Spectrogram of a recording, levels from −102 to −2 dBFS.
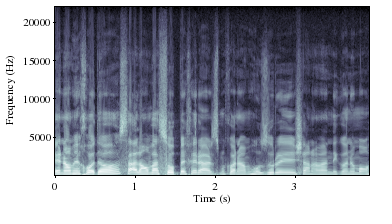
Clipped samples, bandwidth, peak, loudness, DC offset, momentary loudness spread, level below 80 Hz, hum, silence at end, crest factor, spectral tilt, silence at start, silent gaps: under 0.1%; 19 kHz; 0 dBFS; -13 LUFS; under 0.1%; 8 LU; -36 dBFS; none; 0 s; 12 dB; -4.5 dB/octave; 0 s; none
